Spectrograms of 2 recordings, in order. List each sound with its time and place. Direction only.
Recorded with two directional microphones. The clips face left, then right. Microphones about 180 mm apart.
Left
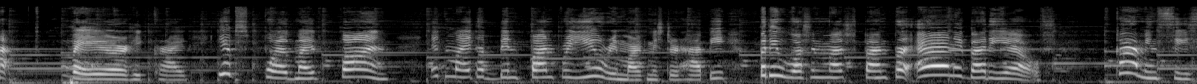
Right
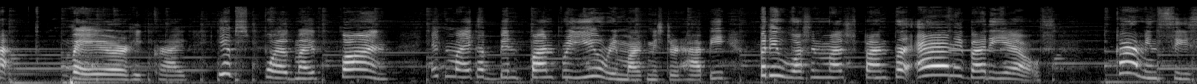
0.7 s a woman's voice: 25° left (ahead or behind)
11.1 s music: 35° left (ahead or behind)
11.7 s a woman's voice: 35° left (ahead or behind)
